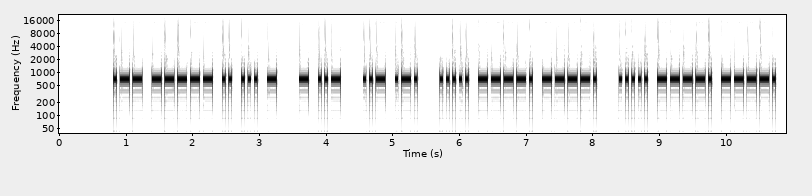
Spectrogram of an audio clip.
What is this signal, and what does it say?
Morse code, heard as a keyed tone, about 25 wpm, 700 Hz. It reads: W0IST TU UR 599 599
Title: SOTA QSO Practice 25wpm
